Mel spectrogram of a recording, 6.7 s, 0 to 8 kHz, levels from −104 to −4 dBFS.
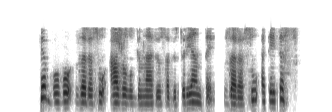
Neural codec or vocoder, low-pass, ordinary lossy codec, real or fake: none; 7.2 kHz; AAC, 16 kbps; real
